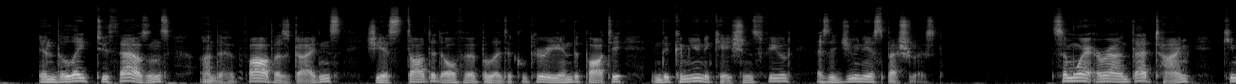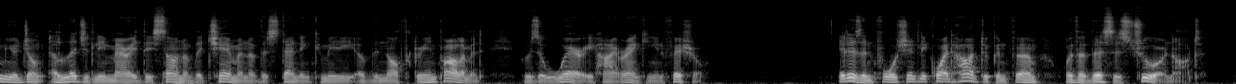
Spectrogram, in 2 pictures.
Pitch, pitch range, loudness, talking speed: 105 Hz, 95-120 Hz, -26 LUFS, 165 wpm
